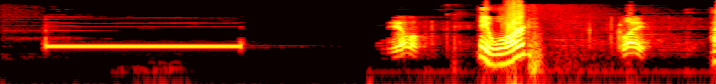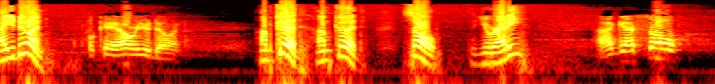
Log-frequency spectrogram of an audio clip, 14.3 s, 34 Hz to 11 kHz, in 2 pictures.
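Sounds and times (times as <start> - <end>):
single steady electronic phone ring tone: 0.4 - 2.5
speech: 4.8 - 5.5, 7.1 - 9.0, 9.8 - 12.5, 13.2 - 14.0.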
